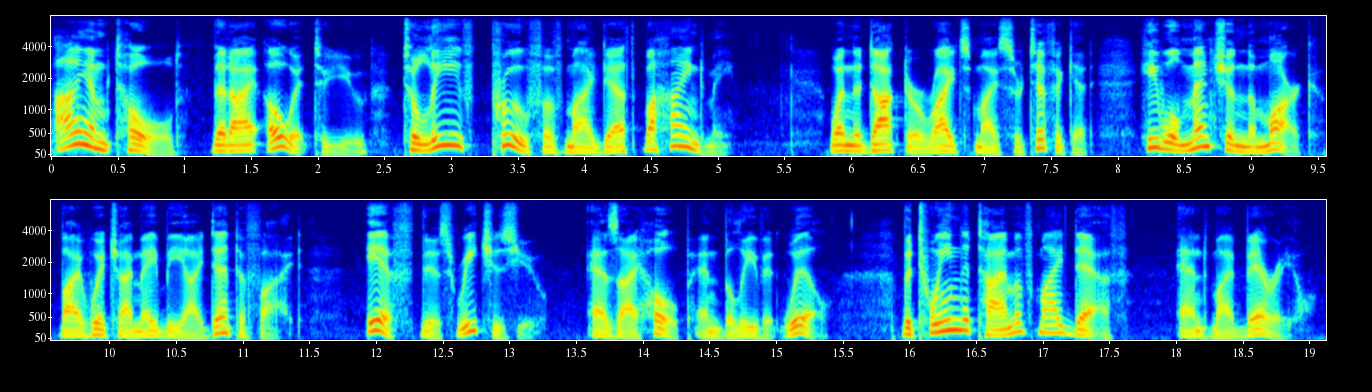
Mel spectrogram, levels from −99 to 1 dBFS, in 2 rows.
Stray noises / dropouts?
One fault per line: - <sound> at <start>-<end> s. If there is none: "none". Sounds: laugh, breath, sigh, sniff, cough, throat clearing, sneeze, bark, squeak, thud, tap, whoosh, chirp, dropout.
none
